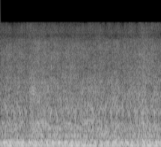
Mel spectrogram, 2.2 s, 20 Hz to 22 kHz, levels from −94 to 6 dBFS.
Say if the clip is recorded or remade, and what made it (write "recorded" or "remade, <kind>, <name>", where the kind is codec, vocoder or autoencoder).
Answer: remade, codec, HILCodec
